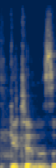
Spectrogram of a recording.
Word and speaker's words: Gittins: Hi, my name is Gittins. It rhymes with mittens.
